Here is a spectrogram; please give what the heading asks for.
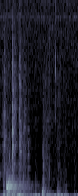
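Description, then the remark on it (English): A dog whines in a thin, drawn-out tone, followed by a few soft, muffled scuffs and yips. It is fairly quiet, with no one talking. “This is Poppy's new thing. So our dog Poppy, our dogs do not like coming downstairs.”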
